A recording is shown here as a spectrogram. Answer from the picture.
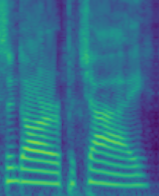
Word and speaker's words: Sundar Pichai: Google's Sundar Pichai, I mispronounced.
